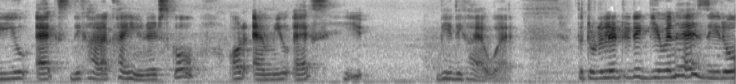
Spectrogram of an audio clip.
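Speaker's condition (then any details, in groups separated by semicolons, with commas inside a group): No condition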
